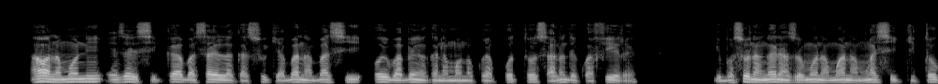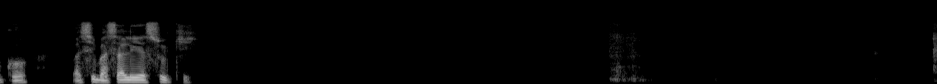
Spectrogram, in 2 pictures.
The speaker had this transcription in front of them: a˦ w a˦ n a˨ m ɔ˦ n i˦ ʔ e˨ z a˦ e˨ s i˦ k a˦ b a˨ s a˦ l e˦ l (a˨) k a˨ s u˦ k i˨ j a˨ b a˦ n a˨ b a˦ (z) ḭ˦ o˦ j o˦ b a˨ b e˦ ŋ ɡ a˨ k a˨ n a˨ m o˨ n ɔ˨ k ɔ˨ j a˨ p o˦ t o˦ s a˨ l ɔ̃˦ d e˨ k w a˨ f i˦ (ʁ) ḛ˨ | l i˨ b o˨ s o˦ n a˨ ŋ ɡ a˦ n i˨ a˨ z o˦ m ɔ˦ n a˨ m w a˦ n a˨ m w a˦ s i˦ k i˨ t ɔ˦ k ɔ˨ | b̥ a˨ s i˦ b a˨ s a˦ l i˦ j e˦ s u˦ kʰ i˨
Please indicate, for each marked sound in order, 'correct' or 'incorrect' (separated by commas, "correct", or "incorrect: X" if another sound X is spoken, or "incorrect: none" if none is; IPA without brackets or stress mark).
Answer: correct, incorrect: s, correct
